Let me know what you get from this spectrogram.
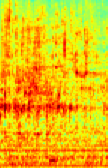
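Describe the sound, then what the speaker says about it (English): Tap water rushing steadily into a stock pot, a continuous close, loud splashing hiss with no talk over it. "I'm going to add water to both of these pans."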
